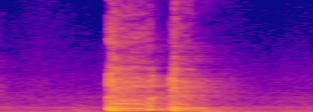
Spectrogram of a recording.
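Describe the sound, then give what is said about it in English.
Two sharp coughs from a preacher at the start of a sermon, the second following closely after the first, loud and then trailing off into quiet. “Excuse me, I haven't even started yet, I'm already coughing.”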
